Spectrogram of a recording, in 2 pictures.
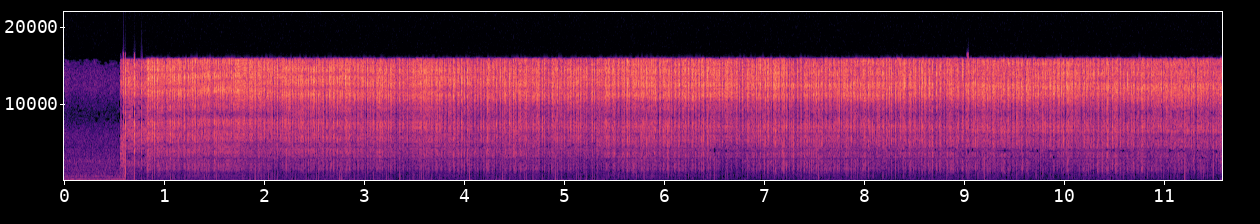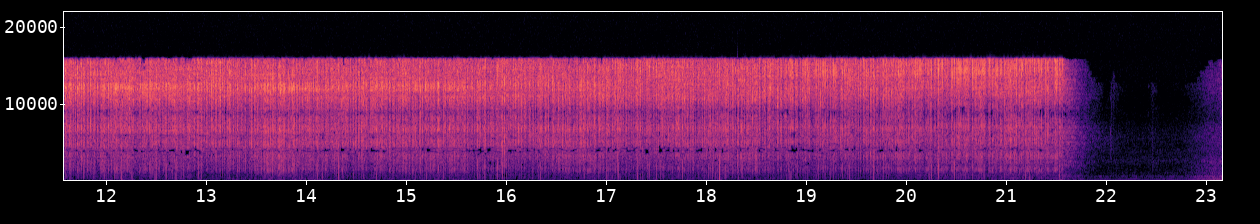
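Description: MIG (GMAW) welding arc running 0.035-inch ER70S-6 wire on steel: a steady, dense crackling sizzle during one continuous bead. It starts about half a second in and cuts off suddenly just before the end as the trigger is released.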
